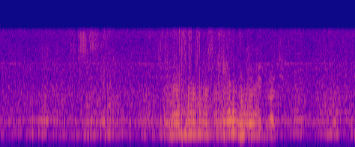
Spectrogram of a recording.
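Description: Honeybee colony buzzing during queen replacement in an open hive, a dense, close, continuous drone swelling louder midway, with a brief spoken word over it.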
